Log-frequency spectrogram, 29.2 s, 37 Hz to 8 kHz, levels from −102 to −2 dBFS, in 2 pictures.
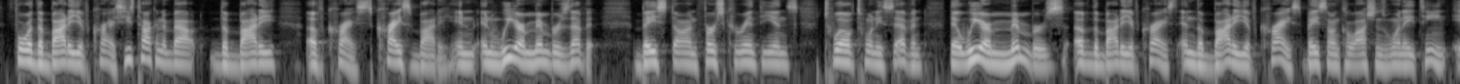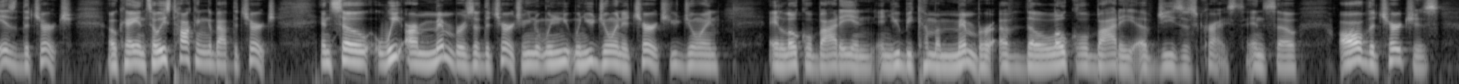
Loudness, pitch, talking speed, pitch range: -34 LUFS, 135 Hz, 195 wpm, 125-150 Hz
